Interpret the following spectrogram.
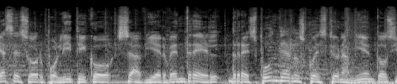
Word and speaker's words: Xavier: No Javier. No, Xavier. Xavier.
